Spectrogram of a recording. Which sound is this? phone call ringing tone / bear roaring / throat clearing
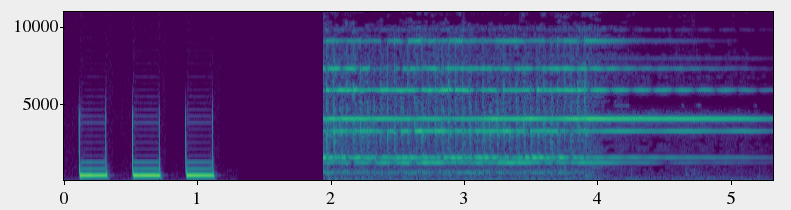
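phone call ringing tone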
